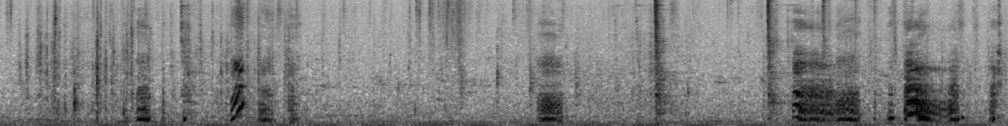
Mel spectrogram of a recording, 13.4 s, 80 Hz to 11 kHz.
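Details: Dachshund puppies just over a month old, born on 6 June 2011, indoors; short rough growling bursts come and go, thickening into a louder, busier cluster near the end, with soft rustling and handling noise between them.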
